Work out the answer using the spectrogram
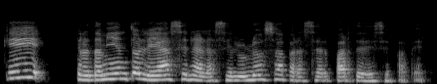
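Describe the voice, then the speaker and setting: A woman's voice: medium pitch, expressive, moderate pace, a little mellow, muffled recording. A woman, answering workshop questions on a video call in a frank, explanatory way. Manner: frank, explanatory, thinks aloud with restarts. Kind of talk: casual online Q&A.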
